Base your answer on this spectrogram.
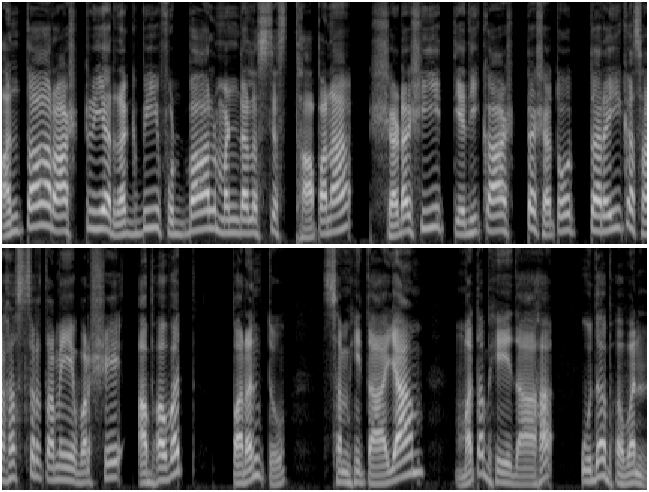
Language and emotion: Sanskrit, neutral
